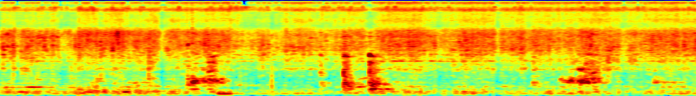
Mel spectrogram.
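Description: Chopped onions fry in a pan for a home-cooked beef curry, giving a steady close sizzle with intermittent stirring scrapes and no talking.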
